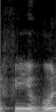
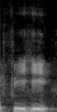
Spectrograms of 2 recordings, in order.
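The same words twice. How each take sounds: First: फीहू ending in a long "oo"; wrong vowel. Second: फीही ending in "ee"; kasra on pronoun. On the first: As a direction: say फीहू with -hoo in place of -hee. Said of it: "यहाँ पे फीहू नहीं पढ़ेंगे". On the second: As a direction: say फीही with -hee after the long ee. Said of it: "फीहू नहीं पढ़ेंगे". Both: Shown as a demonstration.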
